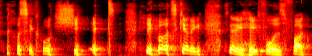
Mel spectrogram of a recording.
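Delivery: laughter breaking into the words; laughing. Real, not acted. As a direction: crack up while reacting in disbelief. Laughing over friends' hateful nickname.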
